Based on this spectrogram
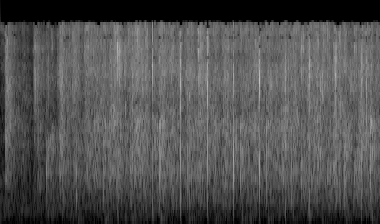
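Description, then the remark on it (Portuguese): A crowd applauds steadily for Doctor José Aníbal, many hands clapping in a dense, continuous patter with a few sharper claps standing out, moderately loud, with no talking over it. “Companheiros, eu queria pedir uma salva de palmas para o doutor José Aníbal, de todos, por favor.”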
